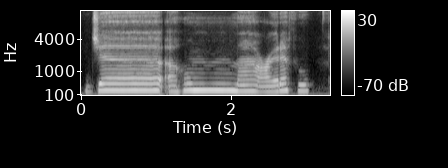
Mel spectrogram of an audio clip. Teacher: Alif is madda, that's why we have stretched this sound.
